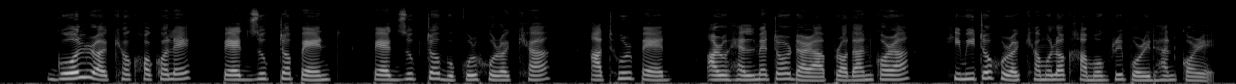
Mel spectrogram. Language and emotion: Assamese, neutral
